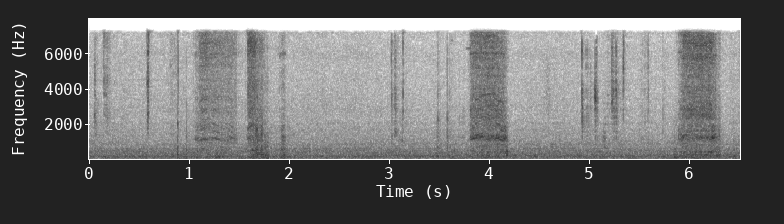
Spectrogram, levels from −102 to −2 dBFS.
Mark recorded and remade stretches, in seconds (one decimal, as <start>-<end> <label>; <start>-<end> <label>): 0.0-6.5 recorded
